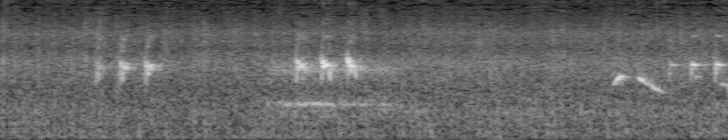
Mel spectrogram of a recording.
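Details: Young sooty-headed bulbul calling: short bright chirps in quick groups of three, then a brief falling slurred note and further chirps, over a steady low background hiss.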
